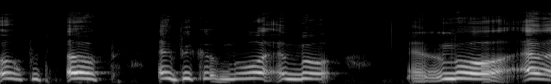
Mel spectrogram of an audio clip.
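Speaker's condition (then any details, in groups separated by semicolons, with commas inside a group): Cerebral palsy; speech not always understood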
